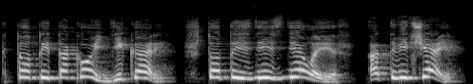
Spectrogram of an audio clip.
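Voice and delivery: high, slow ringing voice of a cold assassin. Acted. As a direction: ring out high and cold, slowly. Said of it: "неожиданно высоким, каким-то звенящим голосом".

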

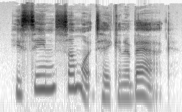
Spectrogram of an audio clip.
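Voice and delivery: plain reading voice

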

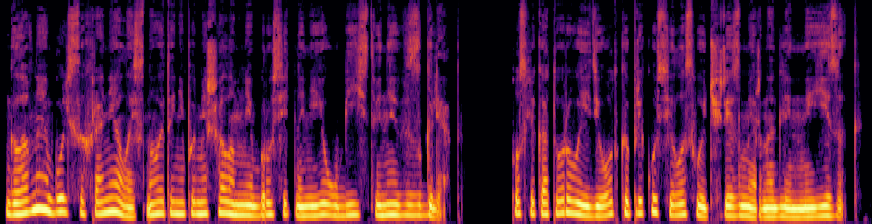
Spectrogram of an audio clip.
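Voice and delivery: usual speaking voice

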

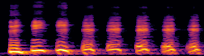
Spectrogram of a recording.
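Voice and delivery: very high cackling laugh from the treetop; ghost cackle. A narrator's reading. Ghost atop the tree cackles at Thơm. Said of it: "cười khanh khách".

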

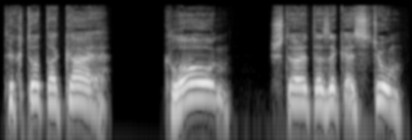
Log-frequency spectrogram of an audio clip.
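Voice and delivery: slow, high, creaky voice with authority; a tiny boss's imperious creak, drawn out; creaky, commanding Mister Big. A narrator's reading. Mob boss confronts the uninvited guest on his daughter's wedding day, creaky and commanding. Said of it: "Скрипучий голос мистера Бига звучал властно".

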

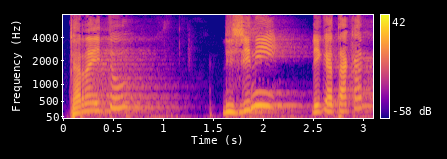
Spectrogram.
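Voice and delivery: emphatic preacher's declaration; preaching at full force. Acted. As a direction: drive the point home to the crowd.

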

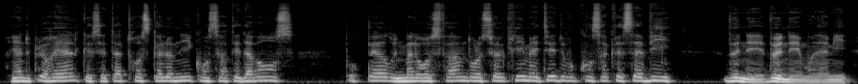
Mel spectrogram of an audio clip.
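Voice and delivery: lightly voiced haughty woman; indignant stepmother. A narrator's reading.

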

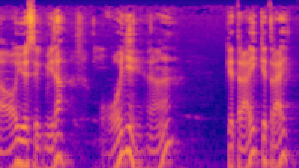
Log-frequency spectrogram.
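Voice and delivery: a lightly voiced curious neighbour at the next table; mock gossiping diner. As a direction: murmur like a diner nudging a friend. Mocking diners whispering about you.

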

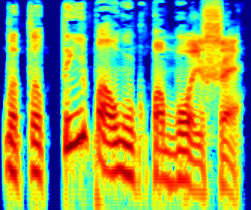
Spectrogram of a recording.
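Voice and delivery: slow mocking monster chorus; gurgling alien voice. A narrator's reading. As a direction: speak as many swamp creatures at once. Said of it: "в один голос произнесли твари".

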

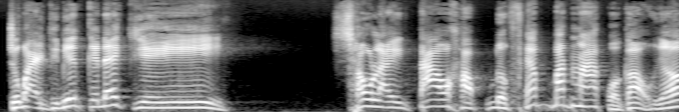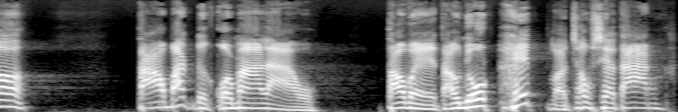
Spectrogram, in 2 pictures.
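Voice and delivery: a lightly voiced old man, full of himself; boastful old man. Old man bragging to the young master, swaggering voice.

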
